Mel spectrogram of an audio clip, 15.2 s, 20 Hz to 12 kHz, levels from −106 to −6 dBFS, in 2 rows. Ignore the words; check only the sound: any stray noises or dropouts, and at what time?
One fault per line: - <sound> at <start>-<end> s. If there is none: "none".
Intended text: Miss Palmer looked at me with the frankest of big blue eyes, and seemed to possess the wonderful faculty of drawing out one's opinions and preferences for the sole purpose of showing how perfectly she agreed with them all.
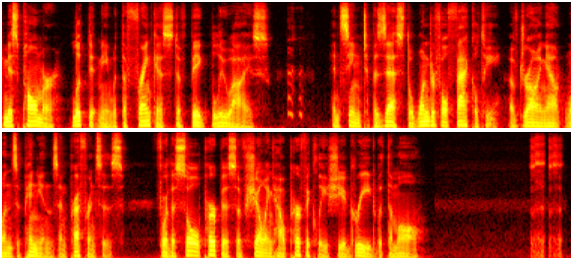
- laugh at 3.8-4.0 s
- laugh at 14.6-15.1 s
